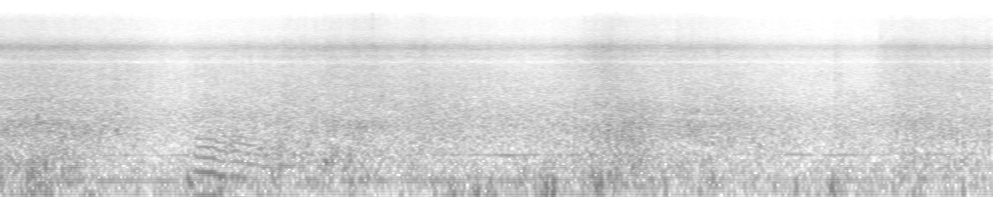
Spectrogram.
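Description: Small waves washing up on a sandy shore, the surf swelling and easing, with wind buffeting the microphone.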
